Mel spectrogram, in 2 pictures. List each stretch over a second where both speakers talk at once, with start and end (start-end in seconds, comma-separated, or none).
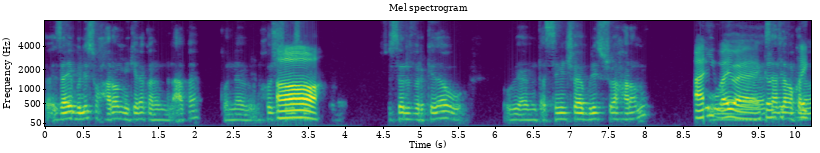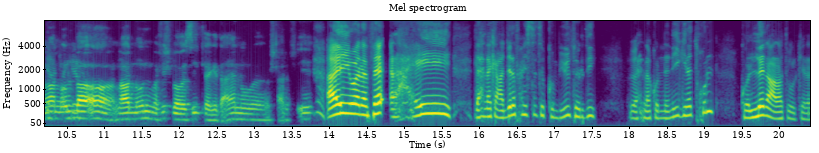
8.8-10.8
